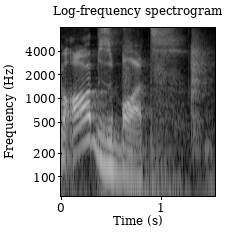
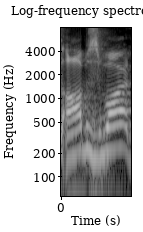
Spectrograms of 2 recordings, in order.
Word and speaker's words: OBSBOT: They are from OBSBot. Pronounced OBSBot, not OBS bot.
